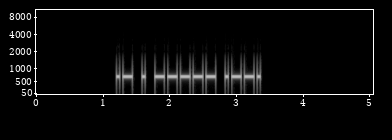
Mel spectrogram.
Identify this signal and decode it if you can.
Morse code, heard as a keyed tone, about 25 wpm, 700 Hz. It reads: AE0P
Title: Call Signs Repeated 3x - 25wpm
